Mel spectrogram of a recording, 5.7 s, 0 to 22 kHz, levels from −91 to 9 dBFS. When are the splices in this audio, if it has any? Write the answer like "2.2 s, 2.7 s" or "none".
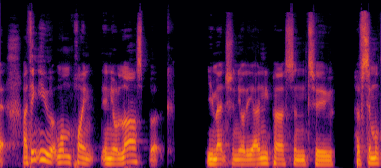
none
